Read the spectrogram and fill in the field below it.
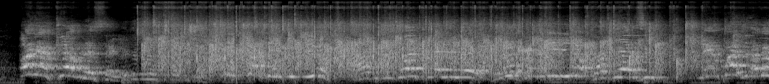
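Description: A large crowd bursts into sustained applause after a brief opening, loud dense clapping that holds steady for several seconds with a few voices mixed in.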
